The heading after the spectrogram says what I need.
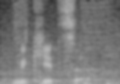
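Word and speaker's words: мекица: The lady's told us how to pronounce it. It's more Mekitsa, we think anyway.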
